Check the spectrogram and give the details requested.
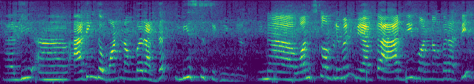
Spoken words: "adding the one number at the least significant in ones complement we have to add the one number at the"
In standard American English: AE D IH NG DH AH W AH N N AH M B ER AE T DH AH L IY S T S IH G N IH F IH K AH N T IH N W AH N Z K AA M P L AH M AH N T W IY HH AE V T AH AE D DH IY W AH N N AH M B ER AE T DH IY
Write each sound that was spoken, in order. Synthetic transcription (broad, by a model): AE D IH NG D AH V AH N N AH M B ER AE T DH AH L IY S T S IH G N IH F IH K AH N IH N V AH N S K AA M P L AH M AH N T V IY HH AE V T AH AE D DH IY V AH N N AH M B ER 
